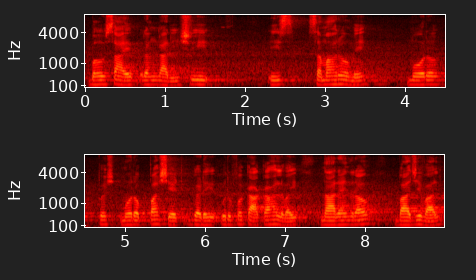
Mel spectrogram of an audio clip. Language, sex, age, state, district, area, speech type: Sanskrit, male, 18-30, Maharashtra, Pune, urban, spontaneous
